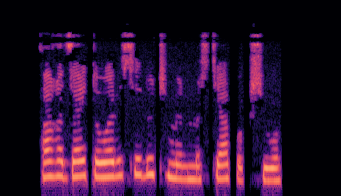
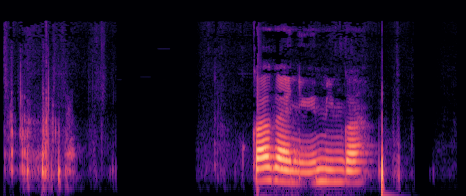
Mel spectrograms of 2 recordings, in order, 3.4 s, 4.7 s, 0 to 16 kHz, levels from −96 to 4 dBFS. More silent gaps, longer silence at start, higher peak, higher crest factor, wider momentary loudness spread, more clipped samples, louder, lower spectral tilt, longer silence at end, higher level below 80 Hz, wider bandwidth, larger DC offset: second, 2.30-2.36 s vs 1.69-1.92 s; first, 0.4 s vs 0.2 s; second, -6 dBFS vs 0 dBFS; about the same, 16 dB vs 20 dB; second, 6 LU vs 19 LU; neither; second, -22 LUFS vs -17 LUFS; second, -4 dB/octave vs -7.5 dB/octave; second, 0.6 s vs 1 s; second, -74 dBFS vs -54 dBFS; about the same, 9.6 kHz vs 10.5 kHz; neither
